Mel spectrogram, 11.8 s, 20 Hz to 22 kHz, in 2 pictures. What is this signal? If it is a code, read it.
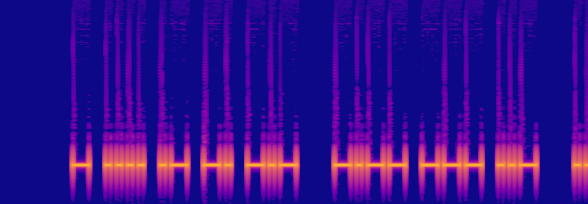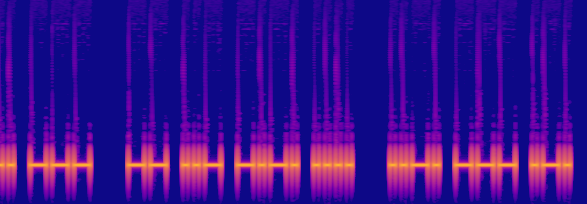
Morse code, heard as a keyed tone, about 22 wpm, 700 Hz. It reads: THANK YOU SO MUCH FOR
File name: practice / 22wpm / Sentences with 4-Word Phrases - 22wpm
